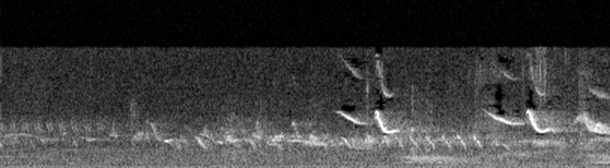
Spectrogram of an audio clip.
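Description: Birds chirping over a steady low background of outdoor noise. The high, quickly falling chirps come mostly in the second half, with a short burst of lower, stacked notes about three seconds in.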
